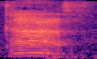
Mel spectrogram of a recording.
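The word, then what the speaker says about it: ك: Di antaranya adalah pengucapan huruf Qaf harus dibedakan dengan huruf Kaf. Qaf itu dari tenggorokan, dari sini. Sedangkan Kaf itu dari atas sebelum masuk, atau kerongkongan yang paling dekat.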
